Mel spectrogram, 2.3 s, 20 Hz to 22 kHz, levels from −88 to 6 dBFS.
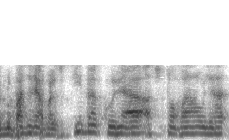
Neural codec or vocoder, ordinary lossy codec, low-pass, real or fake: codec, 24 kHz, 1.5 kbps, HILCodec; AAC, 16 kbps; 7.2 kHz; fake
